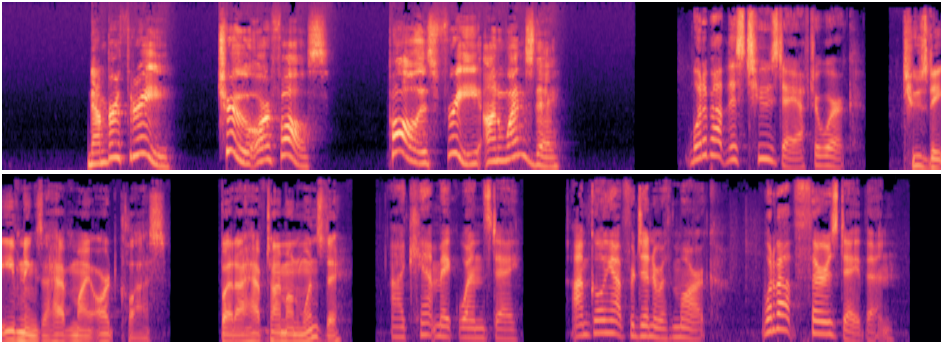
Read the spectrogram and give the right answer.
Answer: The answer is true. Paul says, I have time on Wednesday.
